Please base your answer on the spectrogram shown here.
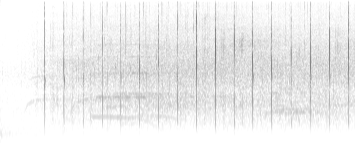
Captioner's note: applause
